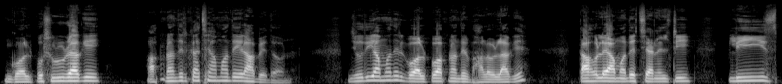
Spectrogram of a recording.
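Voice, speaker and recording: A man narrating a scripted comic story in a dramatic, theatrical way with suspenseful pauses. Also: a little high, no room sound, studio quality. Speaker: storyteller and channel host.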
